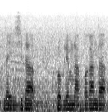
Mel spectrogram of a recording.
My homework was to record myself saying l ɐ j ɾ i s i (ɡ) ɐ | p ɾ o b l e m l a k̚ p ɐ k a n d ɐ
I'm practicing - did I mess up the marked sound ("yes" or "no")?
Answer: yes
